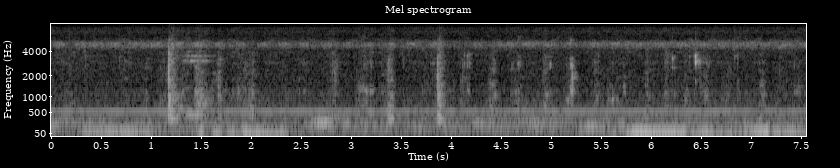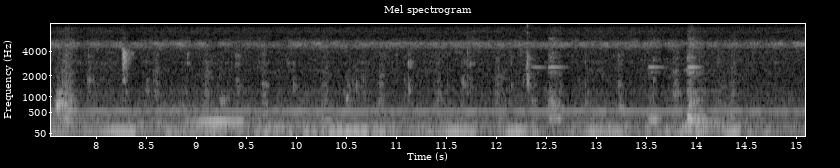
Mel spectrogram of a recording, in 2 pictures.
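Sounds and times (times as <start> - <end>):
high insect chirring: 0.0 - 15.0
person chewing food: 0.3 - 15.0
lip smacks and mouth clicks: 3.2 - 12.4.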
